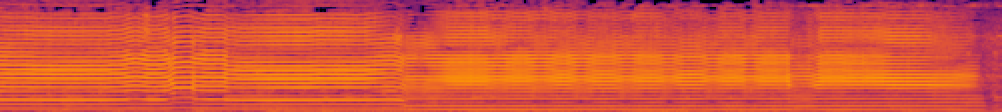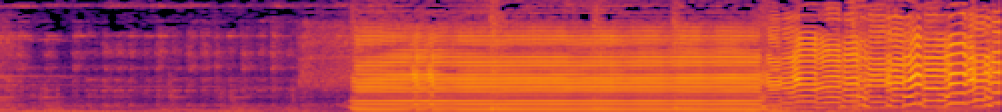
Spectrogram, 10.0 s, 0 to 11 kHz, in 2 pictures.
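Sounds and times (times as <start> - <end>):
wind instrument buzzing note: 0.0 - 5.0, 6.8 - 10.0
free jazz ensemble: 0.0 - 5.2, 6.5 - 10.0.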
